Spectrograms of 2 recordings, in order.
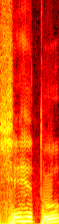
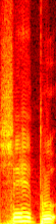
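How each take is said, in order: The two takes are said the same way.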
